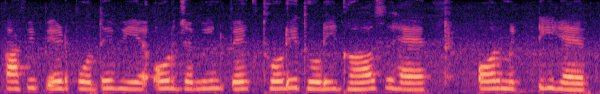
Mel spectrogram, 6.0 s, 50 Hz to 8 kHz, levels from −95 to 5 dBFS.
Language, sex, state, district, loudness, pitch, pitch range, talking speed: Hindi, female, Uttar Pradesh, Shamli, -16 LUFS, 225 Hz, 215-240 Hz, 150 wpm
